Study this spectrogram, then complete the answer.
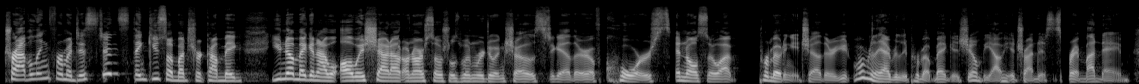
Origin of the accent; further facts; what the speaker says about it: New York, United States; also born or lived in Detroit; now in Los Angeles, United States; I'm growing up in New York, summers in Detroit.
